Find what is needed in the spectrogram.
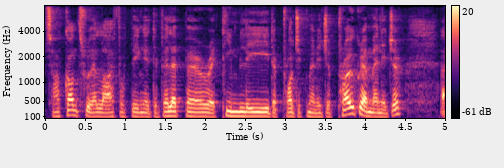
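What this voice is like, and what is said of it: South African accent. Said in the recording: “I've got a bit of a funny accent going on, so originally from South Africa”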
